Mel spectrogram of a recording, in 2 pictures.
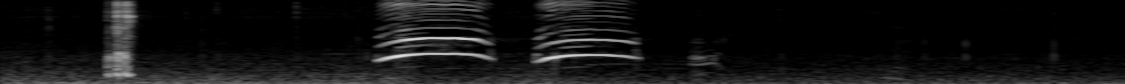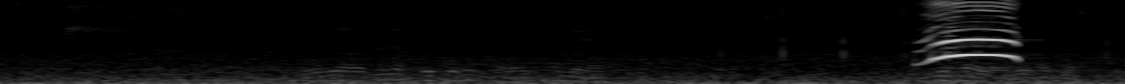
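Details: A monkey eating cake gives high, clear, arching wails, two close together and a third after a long pause; monkey.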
